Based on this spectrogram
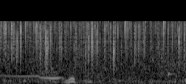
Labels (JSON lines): {"label": "biophony, cascading saw", "recorder": "SoundTrap 600 or HydroMoth"}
